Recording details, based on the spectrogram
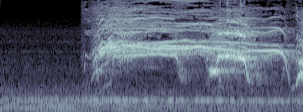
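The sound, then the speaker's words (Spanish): Several high-pitched voices of a woman and children scream together in sustained, wavering shrieks over a low steady rumble, rising and falling loudly for a few seconds, at a clinic. “Estaba del otro lado de la clínica cuando oí los gritos. Gritaban los niños y la mujer.”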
